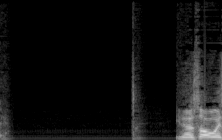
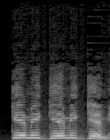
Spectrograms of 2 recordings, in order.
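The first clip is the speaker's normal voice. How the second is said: put-on high, hushed greedy child voice. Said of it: "just like little kids".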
